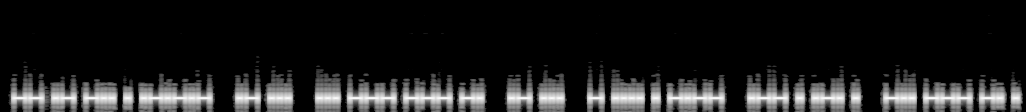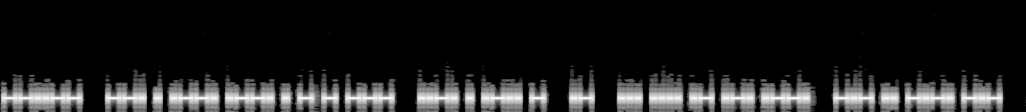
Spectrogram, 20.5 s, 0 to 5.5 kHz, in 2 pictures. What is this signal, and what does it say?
Morse code, heard as a keyed tone, about 30 wpm, 700 Hz. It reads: MADE. AS SOON AS THEY WERE DONE, GEPPETTO FELT A SHARP KICK
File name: Pinocchio / Pinocchio ch3 30 30 ik1hge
